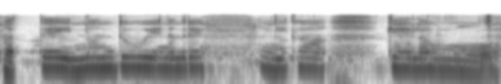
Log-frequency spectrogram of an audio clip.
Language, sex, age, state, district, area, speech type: Kannada, female, 18-30, Karnataka, Dakshina Kannada, rural, spontaneous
